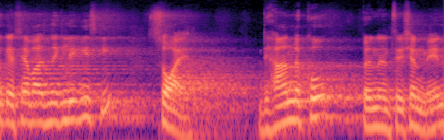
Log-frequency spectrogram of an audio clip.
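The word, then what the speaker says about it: zwei: ध्यान रखना उस चीज की ए और इ आएगा उसकी आवाज कैसी निकलेगी अपने इंग्लिश के आई जैसी निकलेगी कैसी निकलेगी इंग्लिश के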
